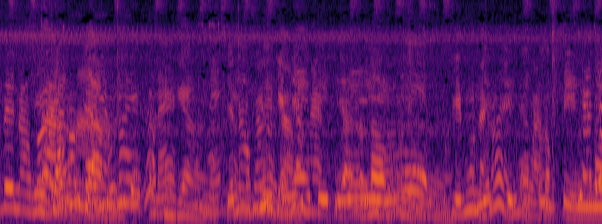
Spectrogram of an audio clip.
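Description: Several women talking and chatting over one another, with a steady high-pitched insect drone behind the voices.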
